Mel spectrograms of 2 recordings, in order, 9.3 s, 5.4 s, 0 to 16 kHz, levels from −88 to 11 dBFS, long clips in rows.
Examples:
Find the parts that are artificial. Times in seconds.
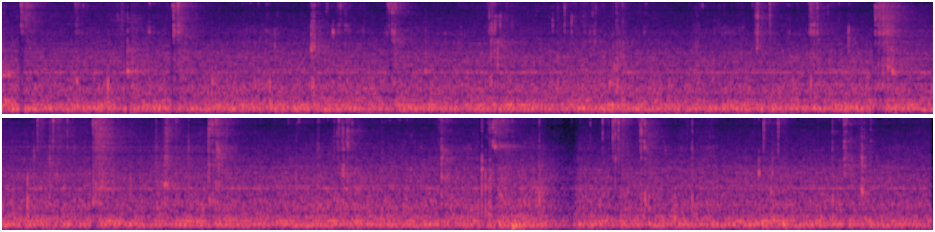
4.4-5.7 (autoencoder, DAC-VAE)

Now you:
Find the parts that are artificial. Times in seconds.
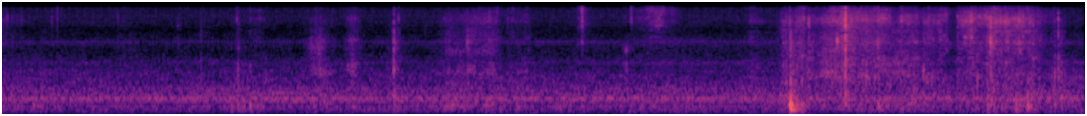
0.0-0.7 (vocoder, Vocos); 1.9-5.4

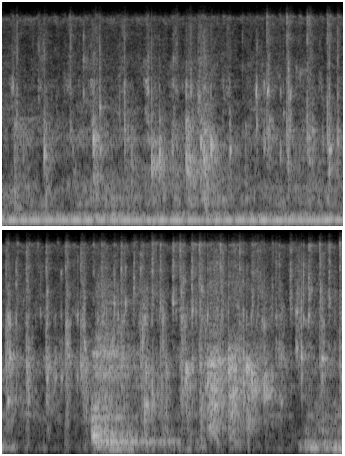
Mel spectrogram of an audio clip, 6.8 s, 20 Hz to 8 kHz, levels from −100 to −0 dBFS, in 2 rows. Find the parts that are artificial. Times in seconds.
none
